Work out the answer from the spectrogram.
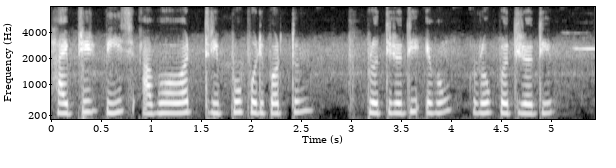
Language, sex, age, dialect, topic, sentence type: Bengali, female, 18-24, Western, agriculture, statement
